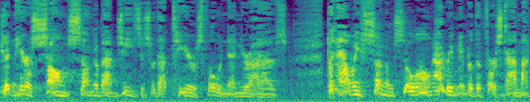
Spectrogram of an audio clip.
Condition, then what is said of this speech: Vocal cord paralysis. And he said, they don't work as good as the other, but they allow you to speak.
